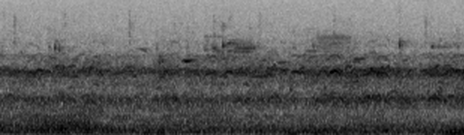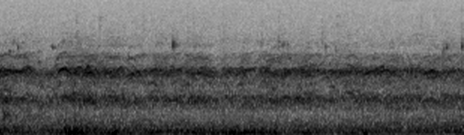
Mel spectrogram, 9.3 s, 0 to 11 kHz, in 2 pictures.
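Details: Massive flock of Lesser Snow Geese flying above a Canadian migratory bird sanctuary in autumn, November 2011. A ceaseless blend of honking calls runs throughout, over a low rumbling background that swells briefly midway.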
